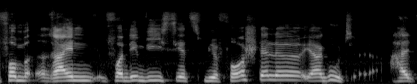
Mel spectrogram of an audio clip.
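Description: A high-pitched male voice, dry and close with no echo. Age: 20s. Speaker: podcast host. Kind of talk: casual interview.

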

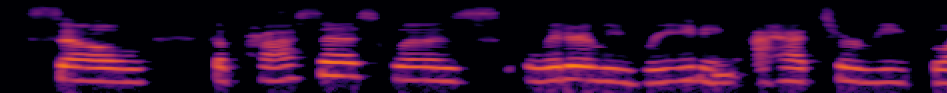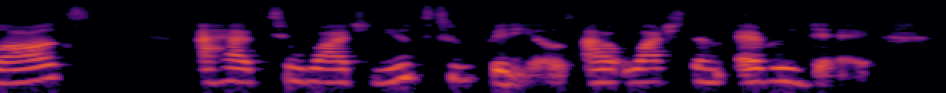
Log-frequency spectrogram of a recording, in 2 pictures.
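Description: On a very clean recording with a silent background, a woman with an ordinary speaking voice and a fairly high pitch talks at a fairly slow pace with fairly even intonation. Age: 20s. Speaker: social media content creator and office receptionist. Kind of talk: casual interview.

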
